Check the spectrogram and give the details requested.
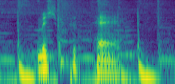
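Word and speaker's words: מִשְׁפָּט: So look at Mishpate. The first Shiva is silent, Mish. It closes it out, Mishpate.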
